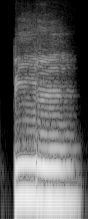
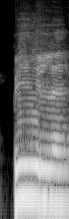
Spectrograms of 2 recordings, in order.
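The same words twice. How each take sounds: First: The final l ends cleanly without an extra vowel. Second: The final l releases with an extra vowel sound. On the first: The speaker calls it right. "nah itu" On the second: The speaker calls it wrong. "itu salah"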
